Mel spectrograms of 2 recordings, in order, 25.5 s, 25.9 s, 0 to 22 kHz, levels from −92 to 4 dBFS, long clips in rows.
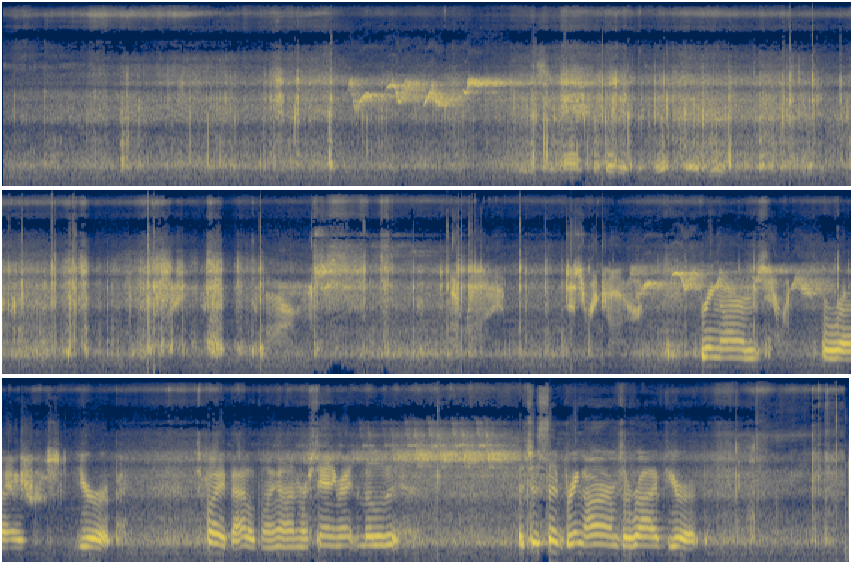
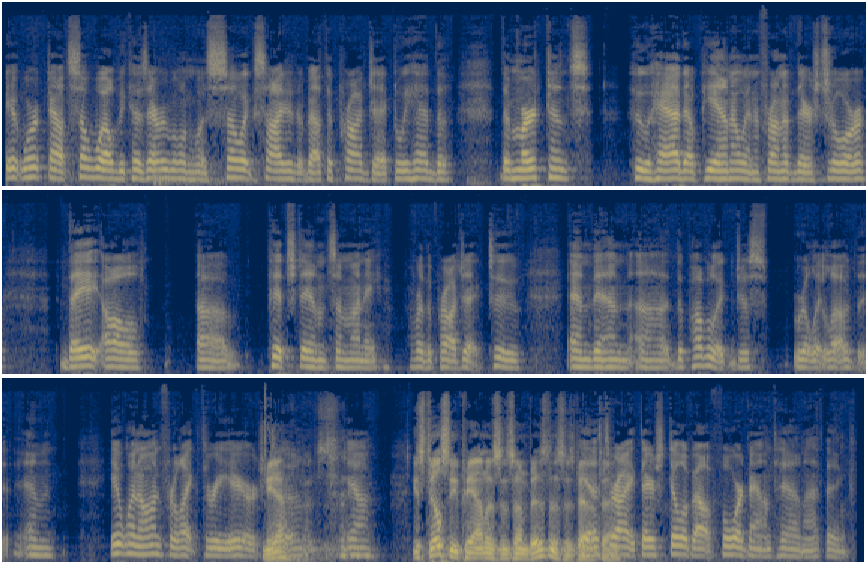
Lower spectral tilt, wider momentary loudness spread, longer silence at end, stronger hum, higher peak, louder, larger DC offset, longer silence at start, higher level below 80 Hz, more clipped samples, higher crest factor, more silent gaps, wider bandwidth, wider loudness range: second, -0.5 dB/octave vs -4 dB/octave; about the same, 13 LU vs 12 LU; about the same, 0.05 s vs 0.1 s; neither; first, 0 dBFS vs -4 dBFS; first, -14 LUFS vs -25 LUFS; neither; about the same, 0 s vs 0.05 s; second, -60 dBFS vs -52 dBFS; neither; second, 16 dB vs 22 dB; neither; about the same, over 20 kHz vs 19 kHz; about the same, 5 LU vs 7 LU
